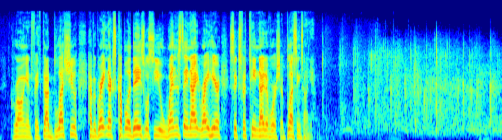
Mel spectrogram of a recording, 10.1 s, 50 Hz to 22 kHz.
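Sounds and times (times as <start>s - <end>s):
faint scattered applause: 6.4s - 10.0s.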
